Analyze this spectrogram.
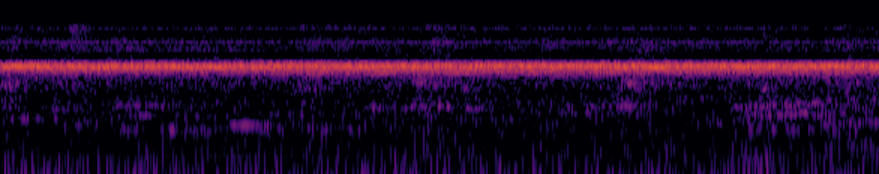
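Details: Rural night crickets heard from indoors give a continuous shrill trill at a fixed high pitch, steady for the whole stretch, over soft low background rumble.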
